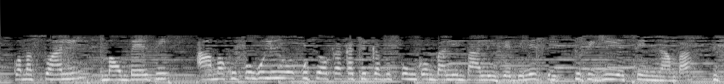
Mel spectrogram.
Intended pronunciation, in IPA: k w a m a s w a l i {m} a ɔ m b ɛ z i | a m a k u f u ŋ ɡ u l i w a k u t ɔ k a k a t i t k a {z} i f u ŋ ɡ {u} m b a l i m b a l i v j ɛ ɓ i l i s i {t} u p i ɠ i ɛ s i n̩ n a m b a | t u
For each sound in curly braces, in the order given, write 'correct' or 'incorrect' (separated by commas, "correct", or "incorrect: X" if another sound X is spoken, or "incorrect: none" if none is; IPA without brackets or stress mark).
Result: correct, incorrect: v, incorrect: ɔ, correct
